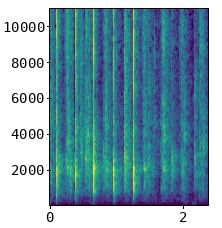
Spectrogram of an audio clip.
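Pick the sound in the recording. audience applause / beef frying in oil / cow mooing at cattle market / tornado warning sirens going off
audience applause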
